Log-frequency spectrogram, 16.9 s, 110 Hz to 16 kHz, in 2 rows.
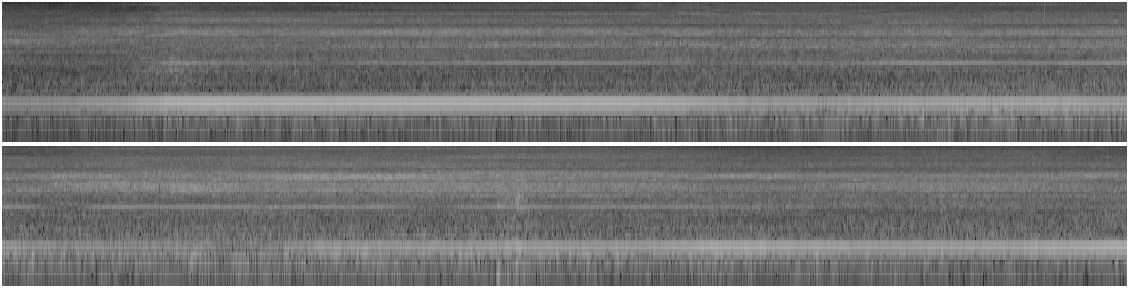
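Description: MOVA Z60 Roller robot vacuum running with suction ramped up, a steady close whirring motor drone with a constant high-pitched tone, continuing alone with slight rises in intensity.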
